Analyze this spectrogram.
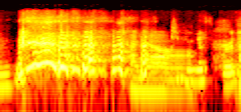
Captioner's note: laughs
